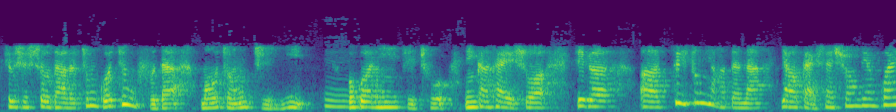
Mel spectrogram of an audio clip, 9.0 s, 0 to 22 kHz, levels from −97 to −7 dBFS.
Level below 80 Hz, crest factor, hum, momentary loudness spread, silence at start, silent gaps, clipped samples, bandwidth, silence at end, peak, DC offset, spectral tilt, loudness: -60 dBFS; 16 dB; none; 6 LU; 0.05 s; none; under 0.1%; 4.5 kHz; 0 s; -2 dBFS; under 0.1%; -8.5 dB/octave; -19 LUFS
